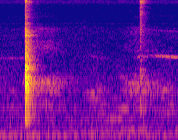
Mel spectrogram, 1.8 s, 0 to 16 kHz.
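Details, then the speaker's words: LG 42LH70YR edge-lit LCD TV at power-on: one sharp relay click, then a softer click about a second later as the power-supply relay switches on then off and the TV fails to start. "Relay on ആയിട്ടുണ്ട്, ഓഫായി. Okay, അപ്പോൾ ഈ click sound കേൾക്കുന്നത് റിലേയിൽ നിന്നാണ്."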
